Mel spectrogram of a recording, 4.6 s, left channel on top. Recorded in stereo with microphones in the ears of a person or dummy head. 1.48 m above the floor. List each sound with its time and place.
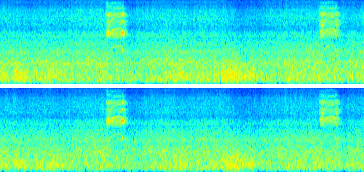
1.3 s a drill: centre (ahead or behind)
